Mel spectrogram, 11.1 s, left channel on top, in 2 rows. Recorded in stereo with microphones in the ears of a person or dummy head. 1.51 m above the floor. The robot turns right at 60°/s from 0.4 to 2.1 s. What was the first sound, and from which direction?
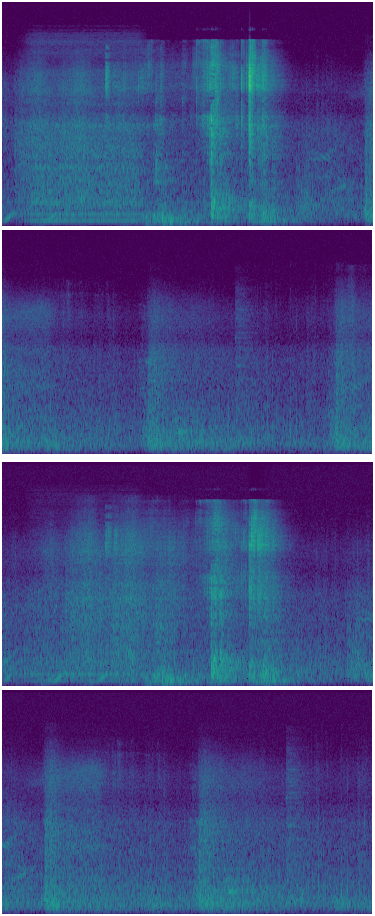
Tearing paper, 25° left (ahead or behind).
